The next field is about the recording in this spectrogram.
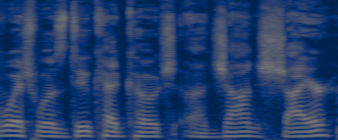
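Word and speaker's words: Jon Scheyer: was Duke head coach John Shire I believe is how you say his name yes uh he said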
